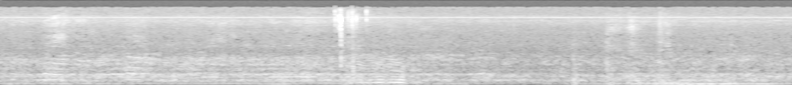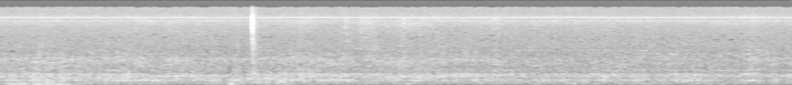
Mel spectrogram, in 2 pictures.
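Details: Honey bee colony buzzing inside a Varroa-infested hive after a morning anti-mite treatment; dense continuous low hum with small swells, interrupted by a few sharp clicks or knocks around the fourth and thirteenth seconds.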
